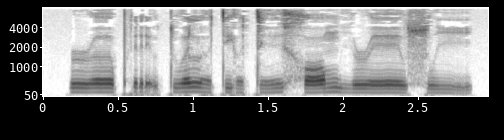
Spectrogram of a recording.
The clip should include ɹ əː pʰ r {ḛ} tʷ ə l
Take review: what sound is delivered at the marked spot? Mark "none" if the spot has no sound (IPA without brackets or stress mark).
ḛ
